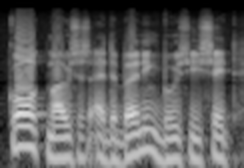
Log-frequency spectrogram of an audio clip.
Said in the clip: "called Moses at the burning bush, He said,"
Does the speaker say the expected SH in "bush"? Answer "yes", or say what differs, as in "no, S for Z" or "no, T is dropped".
no, S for SH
